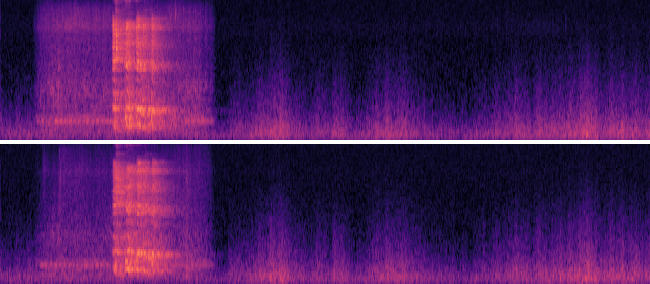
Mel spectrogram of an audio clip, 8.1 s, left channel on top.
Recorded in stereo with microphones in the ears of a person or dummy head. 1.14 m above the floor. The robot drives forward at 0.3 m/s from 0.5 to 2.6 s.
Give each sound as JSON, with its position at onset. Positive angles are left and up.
{"t": 1.4, "sound": "laughter", "side_deg": 60, "distance_m": 0.7}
